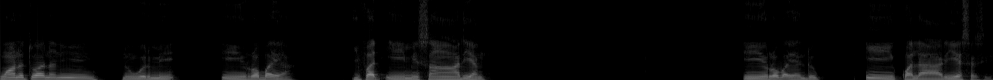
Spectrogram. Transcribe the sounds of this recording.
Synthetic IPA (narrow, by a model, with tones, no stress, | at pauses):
wa˦nu˦tu˦wa˦na˨ni˦ | ni˨wo˨ɾmi˨ | i˨ɾo˦ɓa˨ja˨ | i˨fa˦dĩ˨mi˦sã˦di˦ja˦n | ĩ˨ɾo˦ɓa˨ja˦nda˨ | i˨kʷa˨la˨ɾi˦je˦sa˨si˨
